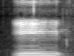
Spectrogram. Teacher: when e is used as a number it's the first flat tone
